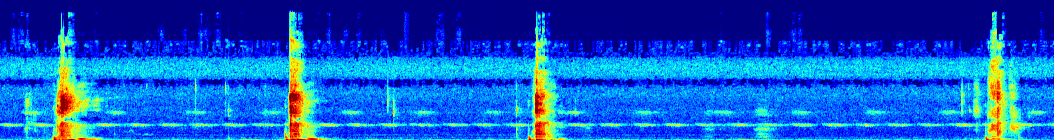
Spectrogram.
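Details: Stifled sneezing during an illness, still sick with the fever gone, with a persistent nasal tickle: four short, muffled sneezes a few seconds apart in a quiet room.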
